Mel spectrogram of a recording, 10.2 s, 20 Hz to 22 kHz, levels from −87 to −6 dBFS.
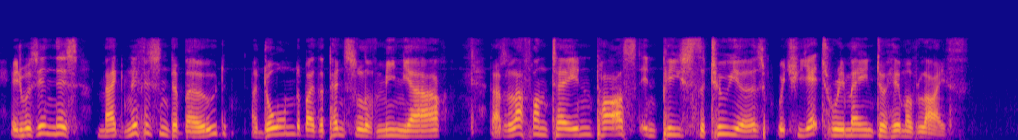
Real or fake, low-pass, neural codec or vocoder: fake; 7.2 kHz; vocoder, 22.05 kHz, 80 mel bands, WaveNeXt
